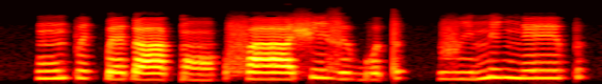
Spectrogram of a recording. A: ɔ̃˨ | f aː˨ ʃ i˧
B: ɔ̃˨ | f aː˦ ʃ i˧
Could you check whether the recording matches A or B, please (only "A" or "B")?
A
